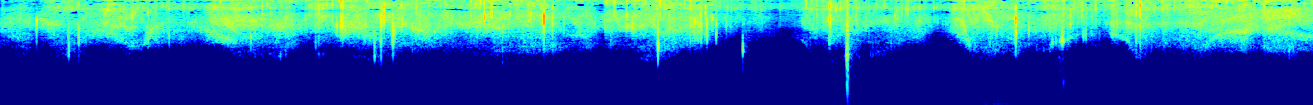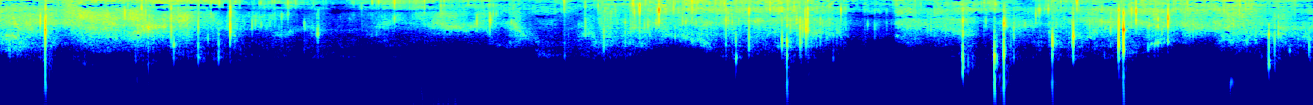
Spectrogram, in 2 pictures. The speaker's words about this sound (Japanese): さて、そしてね、被害が甚大にならないように、黒耳ちゃんで今回は撮らせていただいてます。いつもとは違う感じのマッサージの音、いきます。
